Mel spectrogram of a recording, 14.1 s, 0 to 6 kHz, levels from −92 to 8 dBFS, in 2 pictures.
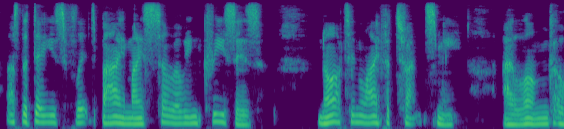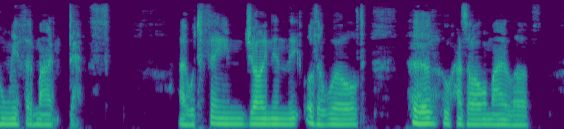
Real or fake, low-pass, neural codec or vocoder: real; 5.4 kHz; none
